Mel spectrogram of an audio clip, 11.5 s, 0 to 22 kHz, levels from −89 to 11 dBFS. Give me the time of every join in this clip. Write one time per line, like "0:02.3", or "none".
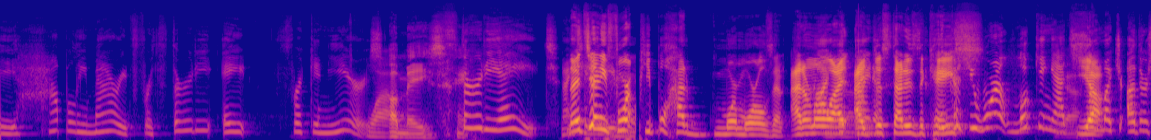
0:05.5
0:06.4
